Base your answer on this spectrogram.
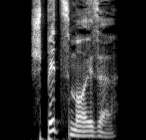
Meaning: nominative/accusative/genitive plural of Spitzmaus
- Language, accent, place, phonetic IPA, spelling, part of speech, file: German, Germany, Berlin, [ˈʃpɪt͡sˌmɔɪ̯zə], Spitzmäuse, noun, De-Spitzmäuse.ogg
